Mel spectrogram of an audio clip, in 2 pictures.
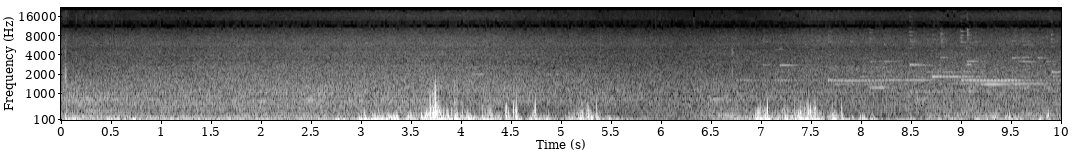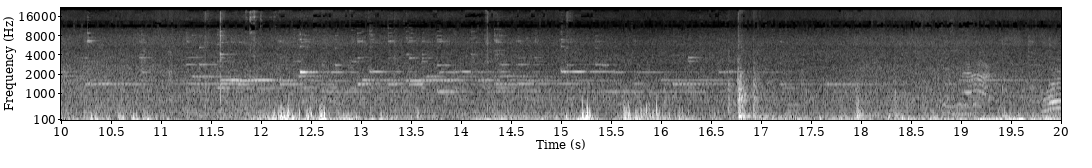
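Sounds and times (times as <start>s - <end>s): wind buffeting microphone: 0.0s - 20.0s
wind chimes ringing: 6.6s - 20.0s.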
